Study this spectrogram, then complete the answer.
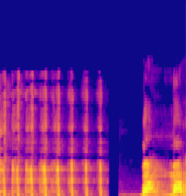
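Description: A man laughs loudly and rhythmically, close by.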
